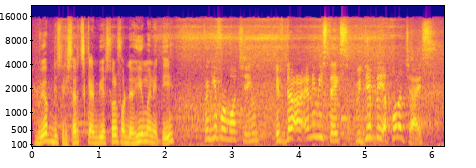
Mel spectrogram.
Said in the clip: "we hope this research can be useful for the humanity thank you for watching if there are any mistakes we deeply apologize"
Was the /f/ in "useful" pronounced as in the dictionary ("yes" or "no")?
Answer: no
